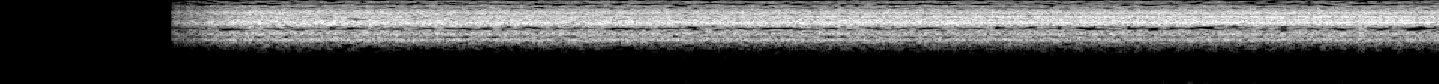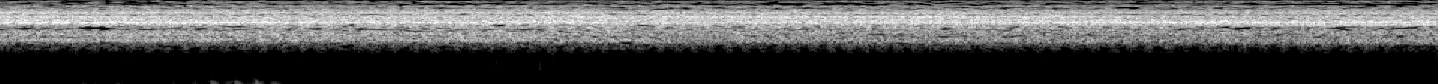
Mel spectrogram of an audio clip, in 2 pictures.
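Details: Loud insect mating calls on the Kaas Plateau, so loud it hurt listeners' ears: after a brief silence, a dense continuous high-pitched shrill hiss starts abruptly and holds steady without pause.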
